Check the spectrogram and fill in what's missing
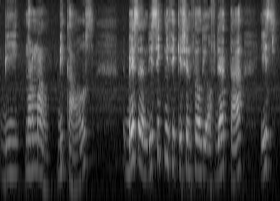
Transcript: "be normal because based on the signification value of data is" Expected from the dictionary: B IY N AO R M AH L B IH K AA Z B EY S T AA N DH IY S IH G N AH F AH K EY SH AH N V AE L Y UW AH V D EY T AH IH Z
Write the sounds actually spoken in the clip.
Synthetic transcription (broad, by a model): B IY N AO R M AH L B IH K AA S B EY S AA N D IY S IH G N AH F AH K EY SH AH N F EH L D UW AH F D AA T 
